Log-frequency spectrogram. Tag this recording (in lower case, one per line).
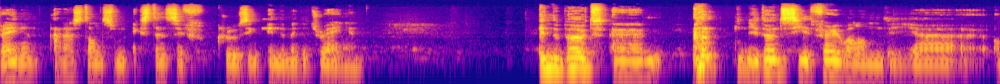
speech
